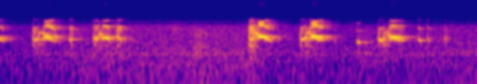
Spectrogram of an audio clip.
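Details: Indoor pet male cockatiel singing, typical male display with heart-shaped wings and perch tapping; short squeaky whistled phrases in separated bursts roughly every half second to a second, with quiet gaps between.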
